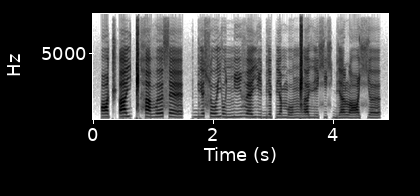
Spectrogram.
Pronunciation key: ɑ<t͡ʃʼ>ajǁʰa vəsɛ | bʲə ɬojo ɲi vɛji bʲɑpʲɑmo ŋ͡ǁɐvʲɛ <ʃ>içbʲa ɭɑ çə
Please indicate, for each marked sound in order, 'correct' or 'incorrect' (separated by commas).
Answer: correct, incorrect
